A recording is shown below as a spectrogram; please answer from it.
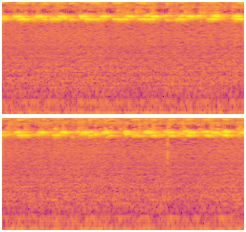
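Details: Cricket chorus for relaxation, dense high-pitched chirps pulsing rapidly and without pause, backed by faint low rumbling noise.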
